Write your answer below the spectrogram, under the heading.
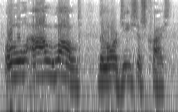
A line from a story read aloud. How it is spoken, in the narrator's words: she gained courage, and with tears streaming down her cheeks, she cried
